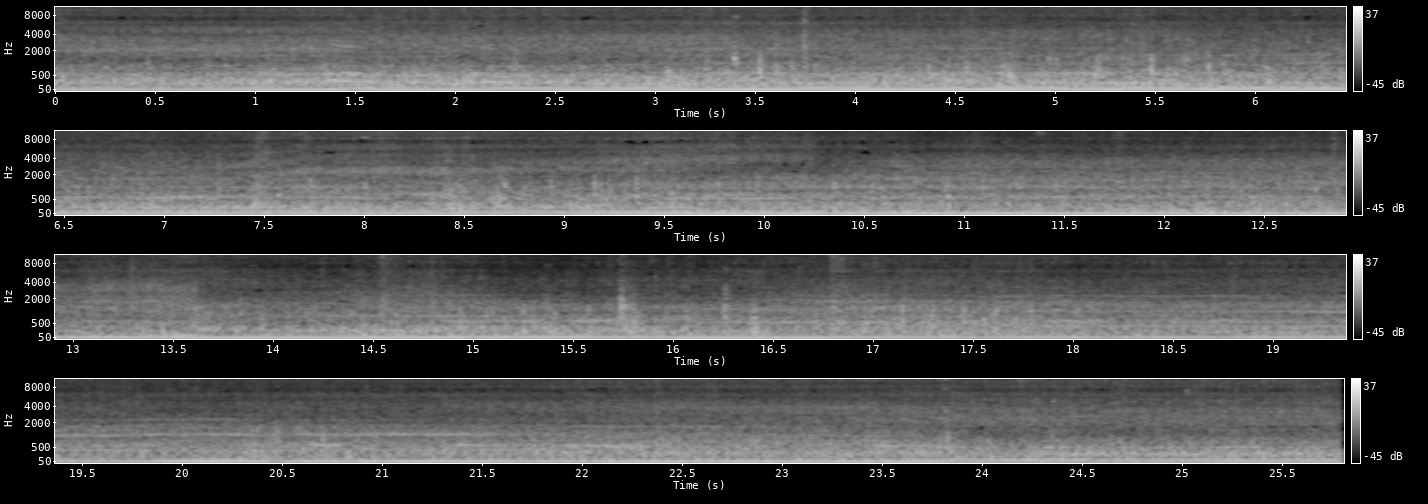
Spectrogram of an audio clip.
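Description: A small bulldozer's diesel engine rumbles steadily close by.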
